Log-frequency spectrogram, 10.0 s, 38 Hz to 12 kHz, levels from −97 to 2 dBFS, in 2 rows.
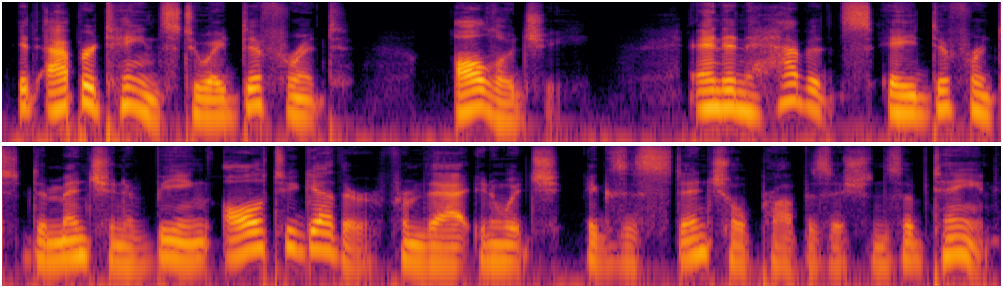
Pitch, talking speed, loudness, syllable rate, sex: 120 Hz, 125 wpm, -23 LUFS, 5.1 syllables/s, male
